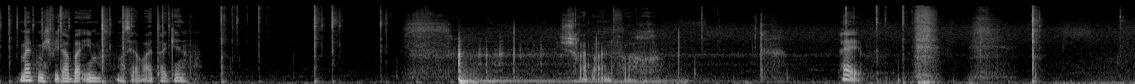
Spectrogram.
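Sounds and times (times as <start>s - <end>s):
typing on a computer keyboard to log into a chat: 0.0s - 4.0s
speech: 0.2s - 2.2s, 5.8s - 6.5s, 8.4s - 8.7s
steady hum: 4.0s - 11.3s.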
